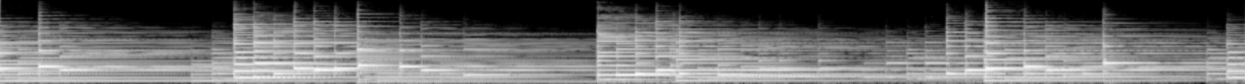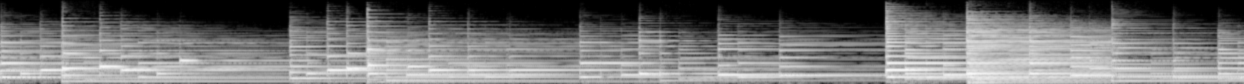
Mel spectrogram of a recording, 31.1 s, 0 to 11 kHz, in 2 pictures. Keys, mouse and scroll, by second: 0.3-3.1 right drag, 1.8 e, 2.2 w, 7.3 click, 10.1 click, 11.0 right click, 13.5-14.6 drag, 15.8 click, 17.7 click, 20.0-21.3 drag, 22.3-23.6 drag, 24.5 click, 25.4 click, 26.1 click, 27.3-27.7 scroll down 2, 27.4 middle click, 29.6-30.7 drag.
